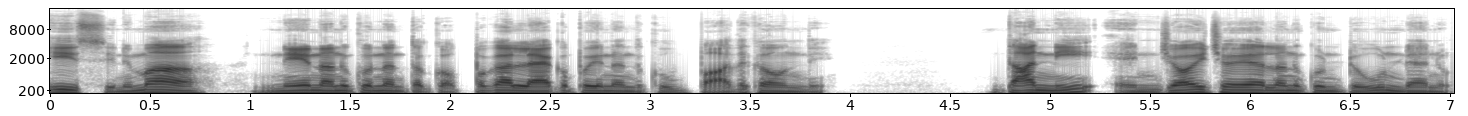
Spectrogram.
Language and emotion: Telugu, sad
